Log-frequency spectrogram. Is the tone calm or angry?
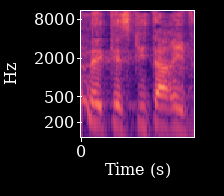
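calm. It is said in a calmer tone.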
